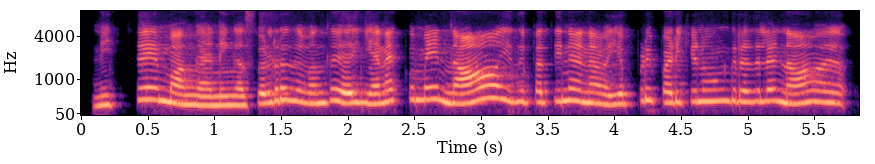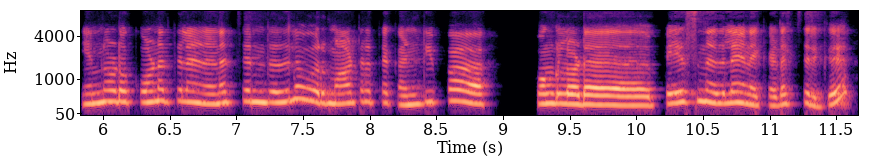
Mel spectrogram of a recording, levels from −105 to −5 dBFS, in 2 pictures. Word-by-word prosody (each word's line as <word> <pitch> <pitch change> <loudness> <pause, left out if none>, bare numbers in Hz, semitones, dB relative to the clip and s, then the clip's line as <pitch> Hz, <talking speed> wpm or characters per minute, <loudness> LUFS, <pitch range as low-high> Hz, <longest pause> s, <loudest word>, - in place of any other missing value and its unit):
நிச்சியமாங்க. 240 +2 0 0.2
நீங்க 220 0 +1
சொல்றது 315 +5 0
வந்து 270 +5 -1 0.3
எனக்குமே 340 +5 -2 0.2
நான் 300 +10 +5
இது 295 0 -3
பத்தின 315 +3 -1
நான் 255 -3 0
எப்டி 320 +7 -5
படிக்கணும்ங்கிறதுல 300 +2 -2
நான் 270 +4 0 0.4
என்னோட 300 +3 +1
கோணத்துல 295 +1 -2
நெனைச்சிருந்ததில 285 +5 -1
ஒரு 265 -2 0
மாற்றத்த 275 +2 -4
கண்டிப்பா 285 +7 -3 0.6
உங்களோட 255 -2 +4 0.6
பேசினதுல 275 0 +1
எனக்குக் 225 -1 -3
கிடைச்சிருக்கு. 240 +1 -2
280 Hz, 115 wpm, -23 LUFS, 255-310 Hz, 0.6 s, நான்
